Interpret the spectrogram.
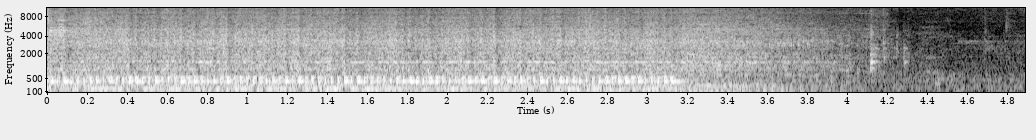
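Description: Fox-body Ford Mustang engine idling steadily, warmed up, then switched off about three seconds in and winding down over about a second. A light click follows near the end.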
